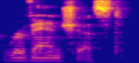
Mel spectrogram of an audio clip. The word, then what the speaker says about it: revanchist: He said, second syllable sounds like the word van.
